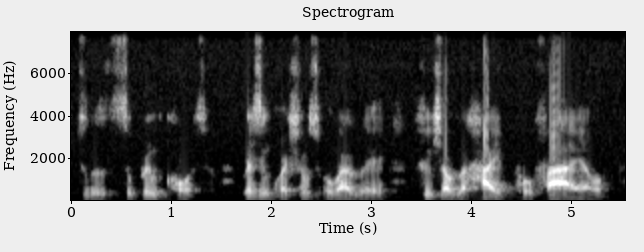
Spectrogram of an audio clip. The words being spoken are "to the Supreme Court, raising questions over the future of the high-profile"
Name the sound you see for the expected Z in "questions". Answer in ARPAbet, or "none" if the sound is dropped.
S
